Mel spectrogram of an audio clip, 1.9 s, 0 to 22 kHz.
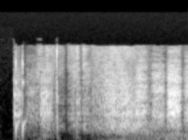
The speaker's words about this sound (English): And today, we feature the third most popular dog breed in South Africa, the Bulldog. Here's what Animal Pets' Dogs 101 says about these snorty, entertaining, and lovable dogs.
